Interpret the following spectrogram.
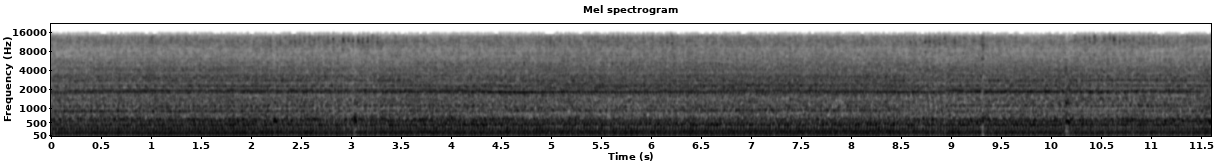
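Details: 2000 Toyota Sienna, 1MZ engine, 540,446 miles on the original drivetrain, brought in running rough with P0305 and a blinking check engine light: smooth even idle with faint belt whine and no misfire counts. Normal idle.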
